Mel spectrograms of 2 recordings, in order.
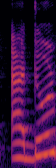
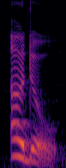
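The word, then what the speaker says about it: adore: আমরা অনেকে এটাকে অ্যাডোর প্রোনাউন্স করে থাকি, যেটা সম্পূর্ণ সঠিক নয়। এটার প্রোনাউন্সিয়েশন হবে অ্যাডো। অ্যাডো অর্থ খুব পছন্দ করা।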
